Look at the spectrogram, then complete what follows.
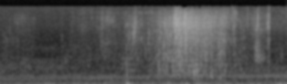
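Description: Steady hum of a bow-mounted electric trolling motor, with a hooked largemouth bass splashing at the surface from about two seconds in.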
